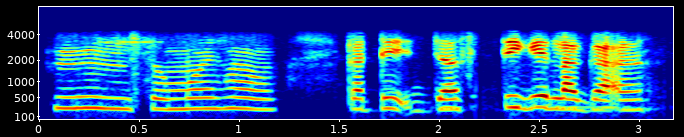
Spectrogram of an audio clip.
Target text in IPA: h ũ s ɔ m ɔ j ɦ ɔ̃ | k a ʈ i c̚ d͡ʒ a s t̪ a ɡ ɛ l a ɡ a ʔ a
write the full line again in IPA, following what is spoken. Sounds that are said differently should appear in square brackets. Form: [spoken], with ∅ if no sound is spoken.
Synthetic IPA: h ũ s ɔ m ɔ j ɦ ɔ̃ | k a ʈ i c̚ d͡ʒ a s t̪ [i] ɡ ɛ l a ɡ a ʔ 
